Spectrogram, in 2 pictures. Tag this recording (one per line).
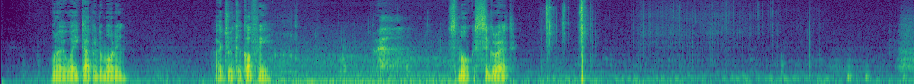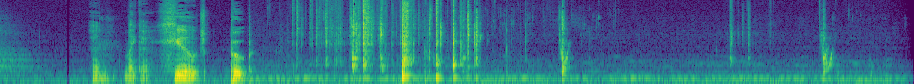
cigarette
coffe
morning
needs
poop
